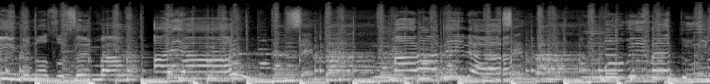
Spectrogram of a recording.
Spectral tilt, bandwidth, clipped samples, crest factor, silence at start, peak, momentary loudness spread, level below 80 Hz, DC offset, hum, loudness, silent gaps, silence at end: -5.5 dB/octave; 19 kHz; under 0.1%; 10 dB; 0 s; -2 dBFS; 2 LU; -20 dBFS; under 0.1%; none; -14 LUFS; none; 0 s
